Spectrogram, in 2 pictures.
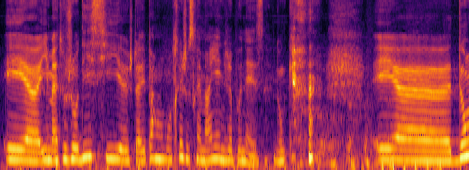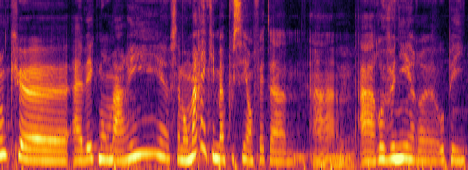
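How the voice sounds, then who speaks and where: A woman's voice: medium pitch, normal speed. Hesitant woman in a reverberant room. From France. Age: 30s. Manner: hesitant, many fillers and restarts. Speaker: guest, bakery school manager. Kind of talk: radio interview. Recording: long reverb.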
